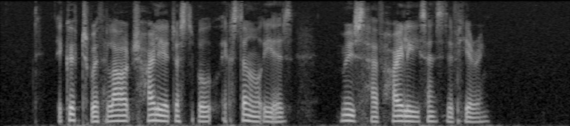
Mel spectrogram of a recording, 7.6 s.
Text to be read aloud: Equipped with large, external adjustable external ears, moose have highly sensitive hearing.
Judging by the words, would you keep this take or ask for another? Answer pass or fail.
fail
